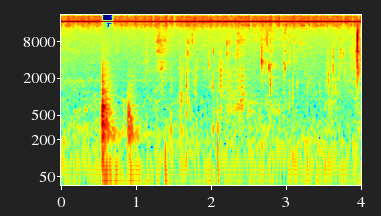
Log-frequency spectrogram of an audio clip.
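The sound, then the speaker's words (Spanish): Someone takes a few small sips of water: two sharper clicks and slurps at the start, then soft swallowing and faint wet mouth sounds, with no talking. “Perdón, tomo un poquitico de agua.”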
